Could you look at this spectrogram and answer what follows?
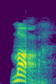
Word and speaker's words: mà: So remember, the fourth tone, also called the falling tone, is denoted by a downward slant from left to right over the vowel. It shares intonation with commands such as stop. And a good example of this tone is ma.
